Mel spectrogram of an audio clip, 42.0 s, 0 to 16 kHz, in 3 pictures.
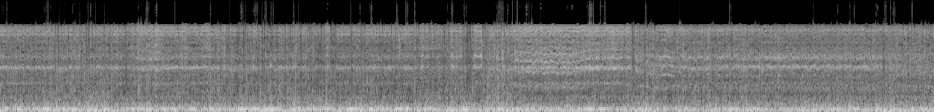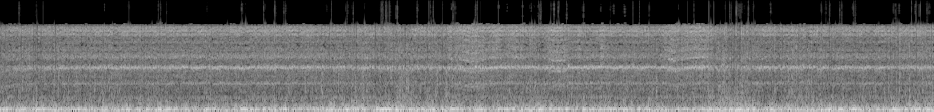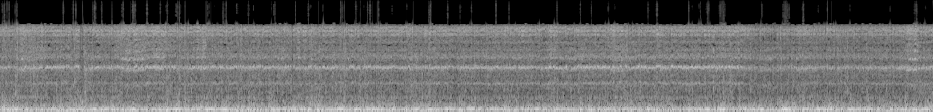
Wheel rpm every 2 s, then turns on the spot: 230, 230, 230, 230, 220, 200, 190, 210, 230, 230, 230, 230, 230, 230, 230, 230, 230, 240, 230, 230, 230.
none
